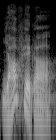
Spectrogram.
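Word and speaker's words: 야훼: 하나님의 이름을 야라고 읽습니다 한글 성경에서는 여호와 그렇게 기록하고 있는데 요즘 신학자들은 야외가 더 정확한 발음인 것 같다 그렇게 말합니다 자 그렇다면 야외의 뜻이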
